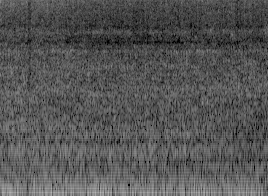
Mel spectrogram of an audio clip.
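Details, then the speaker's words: Class C RV generator after fixing a power wire wrongly connected to the negative battery post: deep, steady drone with no knocks or surges, powering the microwave and air conditioner and charging all batteries; normal running. "But after we did all that, trace the wires, everything, come around, and I don't know if you can hear it or not, but the old gen cranks up."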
